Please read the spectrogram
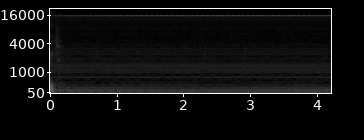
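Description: Faint, steady electrical mains hum, a buzz of many even tones, with nothing else sounding.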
